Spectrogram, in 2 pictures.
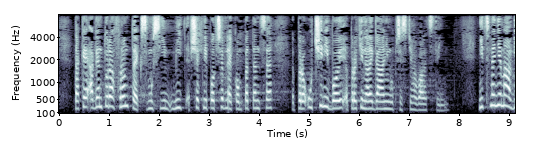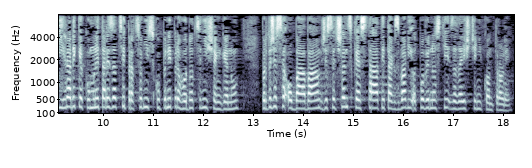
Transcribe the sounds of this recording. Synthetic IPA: t̪akɛːʔaɡɛnt̪uɾafɾo̞nt̪ɛksmusiːmiːt̪fʃɛxnɪpo̞t̪r̝̥ɛbnɛːko̞mpɛt̪ɛnt͡sɛ | pɾo̞ʔuːt͡ʃɪniːbo̞jpɾo̞cɪnɛlɛɡaːlɲiːmupr̝̥ɪscɛɦo̞valɛt͡st̪viː | ɲɪt͡smɛːɲɛmaːmviːɦɾadɪkɛko̞munɪt̪aɾɪzat͡sɪpɾat͡so̞vɲiːskupɪnɪpɾo̞ɦo̞dno̞t͡sɛɲiːʃɛŋɡɛnu | pɾot̪̬o̞ʒɛsɛʔo̞baːvaːmʒɛsɛt͡ʃlɛnskɛːst̪aːt̪ɪt̪aɡzbaviːʔo̞t̪̚po̞vjɛdno̞scɪzazajɪʃcɛɲiːko̞nt̪ɾo̞lɪ

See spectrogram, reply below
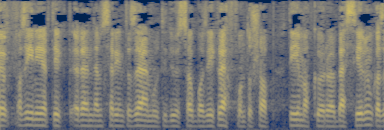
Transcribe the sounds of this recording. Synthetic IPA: ɒzeːneːrt̪eːkrɛnd̪ɛmsɛɾint̪ɒzɛlmuːlt̪id̪øːsɒɡ̚bɒnːzɛɟiklɛkfo̞nt̪o̞ʃɒb̥ | t̪eːmɒkørːøːlbɛseːlyŋkɒz

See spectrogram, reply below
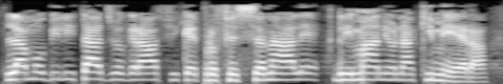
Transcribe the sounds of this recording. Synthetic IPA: lamobilit̪ad͡ʒeoɡɾaːfikaepːɾofesːjonaːlerimaːneunak̟imɛːɾa

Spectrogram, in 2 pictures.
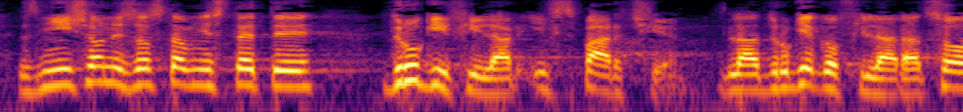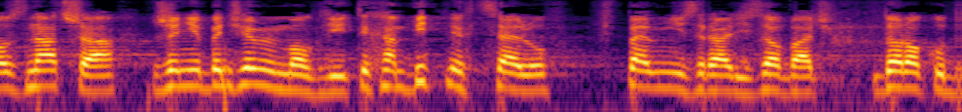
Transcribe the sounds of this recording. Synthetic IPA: zmɲejʂɔnɘzɔst̪awɲɛst̪ɛt̪ɘ | d̪ɾuɡʲifʲilaɾifspaɾt͡ɕɛ̰ | d̪lad̪ɾuɡʲɛɡɔfʲilaɾat̪sɔːznat͡ʂaʐɛɲɛbɛɲd͡ʑɛmɘmɔɡlʲit̪ɘxambʲit̪nɘxt̪sɛlufːpɛwɲizɾɛalʲizɔvad͡ʑd̪ɔɾɔkud̪

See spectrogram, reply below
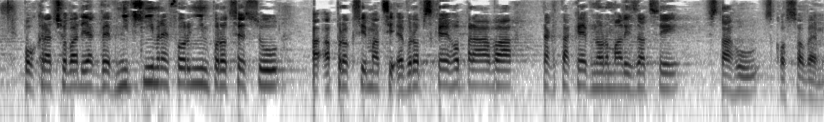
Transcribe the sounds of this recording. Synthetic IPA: po̞kɾat͡ʃo̞vat̪jaɡvɛvɲɪt̪r̝̥ɲiːmɾɛfo̞ɾmɲiːmpɾo̞t͡sɛsuʔaʔapɾo̞ksɪmat͡sɪʔɛvɾo̞pskɛːɦo̞pɾaːvat̪akt̪akɛːvno̞ɾmalɪzat͡sɪ | fst̪aɦuːsko̞sovɛ̰m

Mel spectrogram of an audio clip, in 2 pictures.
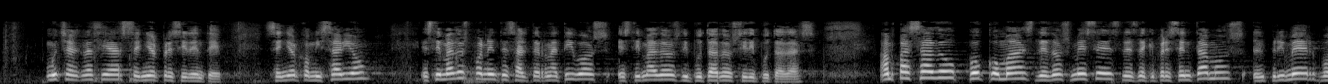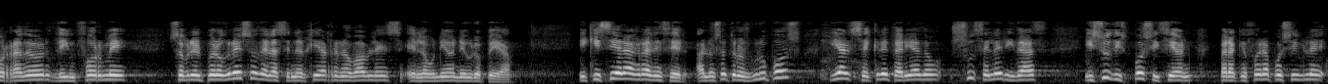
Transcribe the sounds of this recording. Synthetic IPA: mut͡ʃazɣɾaθjasːe̞ɲo̞ɾpɾe̞siðe̞nt̪e̞se̞ɲo̞ɾko̞misaɾjo̞ | e̞st̪imað̞o̞spo̞nent̪e̞salt̪e̞ɾnat̪iβ̞o̞se̞st̪imað̞o̞zðiput̪að̞o̞sið̞iput̪að̞a̰s | ampasað̞o̞po̞ko̞mazðe̞ðo̞zme̞se̞zðe̞zðe̞ke̞pɾe̞se̞nt̪amo̞se̞lpɾime̞ɾβo̞rað̞o̞ɾðeiɱfo̞ɾme̞ | so̞β̞ɾeːlpɾo̞ɣ̞ɾe̞so̞ðe̞lase̞ne̞ɾxiazre̞no̞β̞aβle̞se̞̰nlaunjõ̞ne̞wɾo̞pe̞a̰ | ikisje̞ɾaːɣ̞ɾaðe̞θe̞ɾalo̞so̞t̪ɾo̞zɣɾupo̞sialse̞kɾe̞t̪aɾjaðo̞suθe̞le̞ɾiðað | isuð̞ispo̞siθjo̞npaɾake̞fwe̞ɾapo̞siβle̞

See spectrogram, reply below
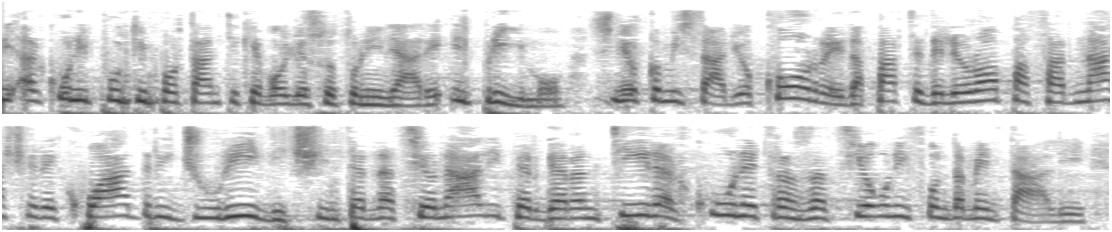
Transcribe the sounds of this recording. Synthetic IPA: iʔalkuːnipunt̪iːmport̪ant̪ikevɔʎːosot̪ːolineaːɾeʔilpɾiːmo̰siɲːorkomːisːaːɾjoːkʰorːed̪apart̪ed̪elːewɾɔːpaːfarnaʃːeɾekʰwaːd̪ɾid͡ʒuɾiːd̪it͡ʃiːnt̪ernat̪sːjonaːliperɡaɾant̪iːɾealkʰuːnet̪ɾanzat̪sːjoːnifond̪ament̪a̰ːli

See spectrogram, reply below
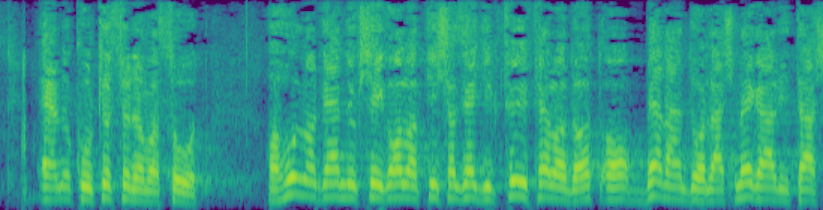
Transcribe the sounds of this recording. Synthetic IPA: ɛlnø̞kuːrkø̞sønømɒsoːt̪ | ɒɦo̞lːɒnd̪ɛlnøkʃeːɡɒlɒt̪ːiʃɒzɛɟːikføːfɛlɒd̪ɒt̪ɒbɛvaːnd̪o̞rlaːʃmɛɡaːlːiːt̪aːʃ

